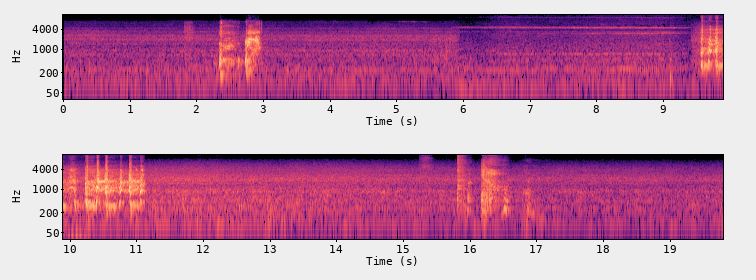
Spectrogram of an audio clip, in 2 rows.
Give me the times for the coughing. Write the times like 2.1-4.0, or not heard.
2.3-3.0, 9.1-11.2, 15.2-17.1.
